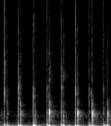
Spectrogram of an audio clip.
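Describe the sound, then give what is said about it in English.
Soft, polite golf clapping: about eight light hand claps in a steady, fairly quick rhythm, evenly spaced and muted, with no voices. “So like, we can golf clap that because I haven't done that yet.”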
